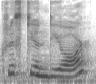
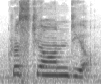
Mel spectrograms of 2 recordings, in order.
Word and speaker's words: Christian Dior: christian dior christian dior it's not christian dior it's christian dior so if you want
